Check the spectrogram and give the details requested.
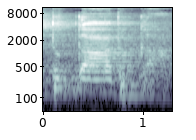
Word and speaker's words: Durga: you're living for Calcutta, they say Dugga. Bengali tradition, old lady, who has no understanding about Krishna, no understanding about Hare Krishna Mahamantras benefit, they are always pronouncing this word Durga, Durga.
